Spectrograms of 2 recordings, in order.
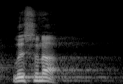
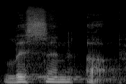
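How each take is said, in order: First: "Listen up" higher, louder, slowed; "Listen up" as a slow loud command; emphatic listen up. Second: Said in the usual way. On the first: Shown as a demonstration. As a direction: stress "listen", slow and strong. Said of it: "there's an exclamation point". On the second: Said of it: "the word that gets the emphasis".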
